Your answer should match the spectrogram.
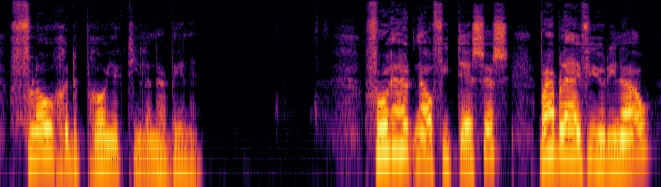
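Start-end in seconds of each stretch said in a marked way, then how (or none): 3.6-6.5 high, loud jeering call; taunting shout. A narrator's reading. Besiegers taunt the Vitessers inside, loud jeering. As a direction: yell a dare at the hiding boys. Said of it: "schreeuwden de belegeraars".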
